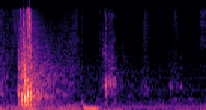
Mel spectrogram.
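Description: Cardboard shipping box and its packing being handled: one loud, brief scrape or rustle about a quarter second in, then quieter rustling of the packaging.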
